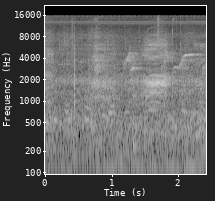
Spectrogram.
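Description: A crow cawing faintly in the background, once, near the end.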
